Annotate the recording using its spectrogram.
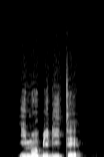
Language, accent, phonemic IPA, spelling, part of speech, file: French, France, /i.mɔ.bi.li.te/, immobilité, noun, LL-Q150 (fra)-immobilité.wav
- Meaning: immobility, stillness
